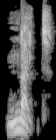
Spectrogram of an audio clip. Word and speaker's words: night: other a high five high five okay good night n i night night okay K is silent GH is silent they makes no sound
